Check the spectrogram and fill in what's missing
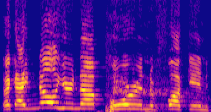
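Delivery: high, loud comic tirade; outraged disbelief at full volume; exasperated rant. Real, not acted. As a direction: build into an incredulous, high-pitched rant. Climactic rant about nameless cats.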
